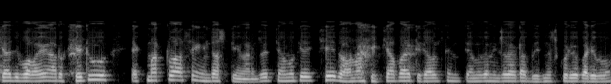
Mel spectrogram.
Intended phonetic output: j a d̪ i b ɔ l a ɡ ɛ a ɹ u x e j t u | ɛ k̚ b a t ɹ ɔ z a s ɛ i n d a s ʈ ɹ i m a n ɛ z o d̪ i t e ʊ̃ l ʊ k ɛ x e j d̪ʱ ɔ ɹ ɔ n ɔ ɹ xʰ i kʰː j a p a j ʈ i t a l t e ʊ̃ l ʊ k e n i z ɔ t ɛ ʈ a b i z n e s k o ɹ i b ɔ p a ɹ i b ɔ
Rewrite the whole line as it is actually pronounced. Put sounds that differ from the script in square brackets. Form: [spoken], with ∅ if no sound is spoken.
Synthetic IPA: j a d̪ i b ɔ l a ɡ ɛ a ɹ u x e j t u | ɛ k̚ [m] a t ɹ ɔ [∅] a s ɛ i n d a s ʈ ɹ i m a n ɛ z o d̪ i t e ʊ̃ l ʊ k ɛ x e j d̪ʱ ɔ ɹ ɔ n ɔ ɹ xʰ i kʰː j a p a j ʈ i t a l t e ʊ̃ l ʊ k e n i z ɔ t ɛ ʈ a b i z n e s k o ɹ i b ɔ p a ɹ i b ɔ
